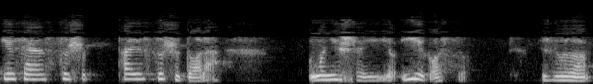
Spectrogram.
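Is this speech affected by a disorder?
No.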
